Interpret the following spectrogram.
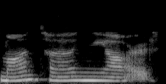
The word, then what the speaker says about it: Montagnard: it out it is a French word and it's Mon tongue in the yard so that last part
